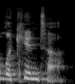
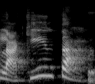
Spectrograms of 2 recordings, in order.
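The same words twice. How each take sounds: First: It is said with a Boston accent. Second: It is said with a Texas accent. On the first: "I was giving it a Boston accent" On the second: "This is how we say it in Texas"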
